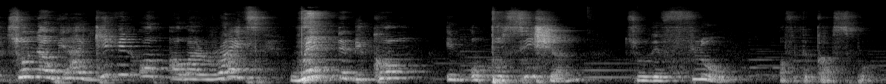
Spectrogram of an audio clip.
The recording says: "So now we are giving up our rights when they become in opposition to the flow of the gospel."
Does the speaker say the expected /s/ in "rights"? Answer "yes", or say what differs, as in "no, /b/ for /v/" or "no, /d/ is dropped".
yes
